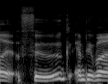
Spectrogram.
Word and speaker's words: FUG: and people are like that's technically not the pronunciation like I know but I'm also an English speaker and I do not trust myself to enunciate properly like I know it it Rhymes more with bug um but I do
